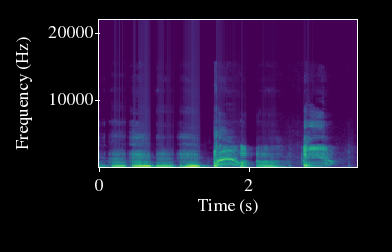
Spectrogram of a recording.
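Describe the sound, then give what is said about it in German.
A person coughs and clears their throat in a run of several short, raspy, voiced bursts with brief gaps between them. “Jetzt kriege ich Husten.”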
